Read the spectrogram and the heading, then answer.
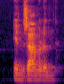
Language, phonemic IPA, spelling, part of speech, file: Dutch, /ˈɪnˌzaː.mə.lə(n)/, inzamelen, verb, Nl-inzamelen.ogg
- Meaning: 1. to gather together, to collect (from somewhere, e.g. charity) 2. to reap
